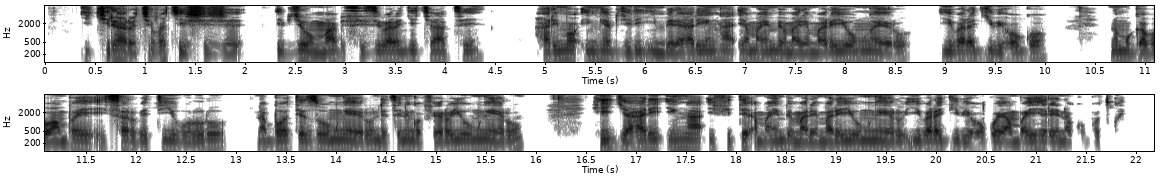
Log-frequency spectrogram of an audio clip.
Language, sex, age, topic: Kinyarwanda, male, 25-35, agriculture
